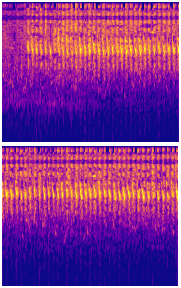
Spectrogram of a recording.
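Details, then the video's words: A Cililin sings actively, recorded as a training track for songbirds. After a faint start comes a sustained, rapid string of high chirps, steady in pace at about three or four notes per second. "CILILIN GACOR, MASTERAN HANDAL UNTUK BURUNG KICAU"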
